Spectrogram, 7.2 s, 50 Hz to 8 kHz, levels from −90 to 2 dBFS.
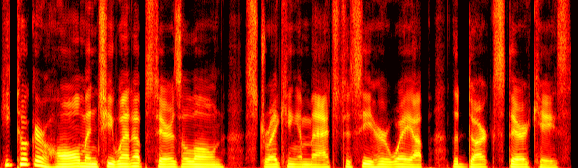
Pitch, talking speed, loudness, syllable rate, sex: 130 Hz, 165 wpm, -17 LUFS, 3.9 syllables/s, male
